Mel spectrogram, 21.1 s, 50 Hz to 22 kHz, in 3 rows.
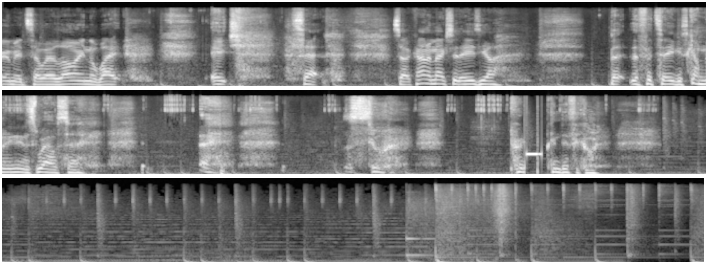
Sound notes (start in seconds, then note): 9.4 beep; 16.9 upbeat music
